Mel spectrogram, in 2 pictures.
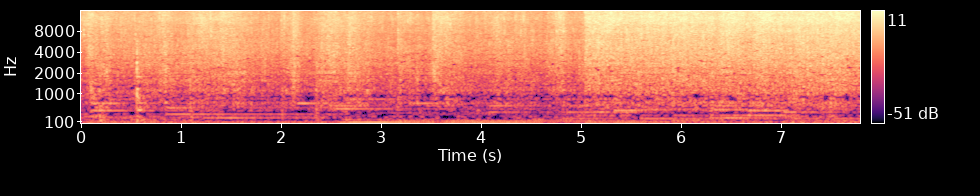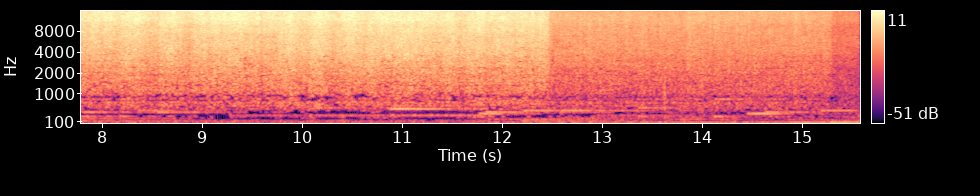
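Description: Seaweed stems, carrot and onion sizzling in hot oil as they are stir-fried over medium heat, with the scrape and rustle of stirring in the first few seconds. The sizzle grows clearly louder about five seconds in and drops back down about twelve seconds in.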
